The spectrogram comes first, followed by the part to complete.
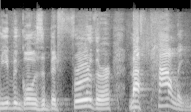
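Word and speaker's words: Naphtali: pronounced his name uh Nakman Wesserly who takes his ideas and even goes a bit further. Natali, not Nakman.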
